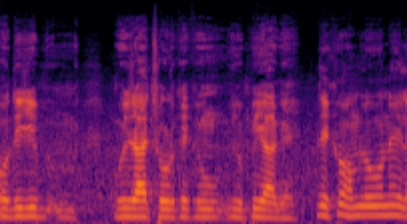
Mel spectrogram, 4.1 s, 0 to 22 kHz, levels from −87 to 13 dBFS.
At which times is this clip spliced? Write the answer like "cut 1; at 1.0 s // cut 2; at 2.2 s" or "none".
cut 1; at 3.2 s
